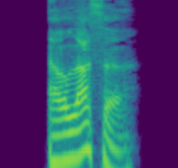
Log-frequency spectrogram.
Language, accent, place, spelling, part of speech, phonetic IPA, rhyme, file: German, Germany, Berlin, Erlasse, noun, [ɛɐ̯ˈlasə], -asə, De-Erlasse.ogg
- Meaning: nominative/accusative/genitive plural of Erlass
